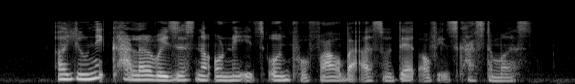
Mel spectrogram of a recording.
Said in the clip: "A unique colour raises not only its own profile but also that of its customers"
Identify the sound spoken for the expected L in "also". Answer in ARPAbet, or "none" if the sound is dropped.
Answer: L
